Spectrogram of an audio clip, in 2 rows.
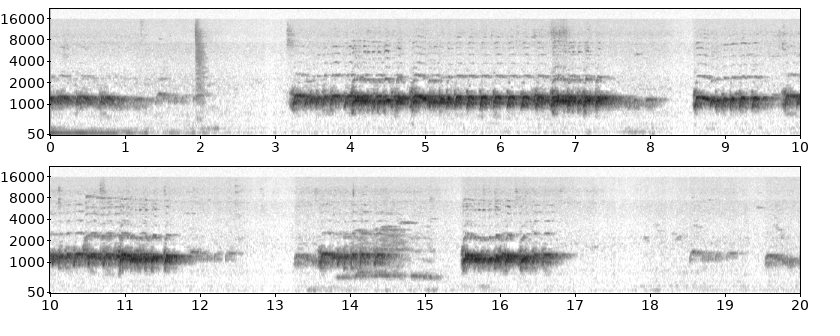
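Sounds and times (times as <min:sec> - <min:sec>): dove cooing in rolling bouts: 0:00.0 - 0:01.6, 0:03.2 - 0:11.9, 0:13.3 - 0:17.0.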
